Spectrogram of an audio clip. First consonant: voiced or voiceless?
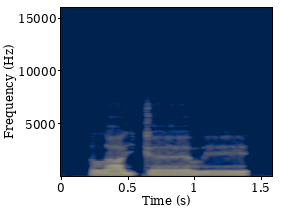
voiced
